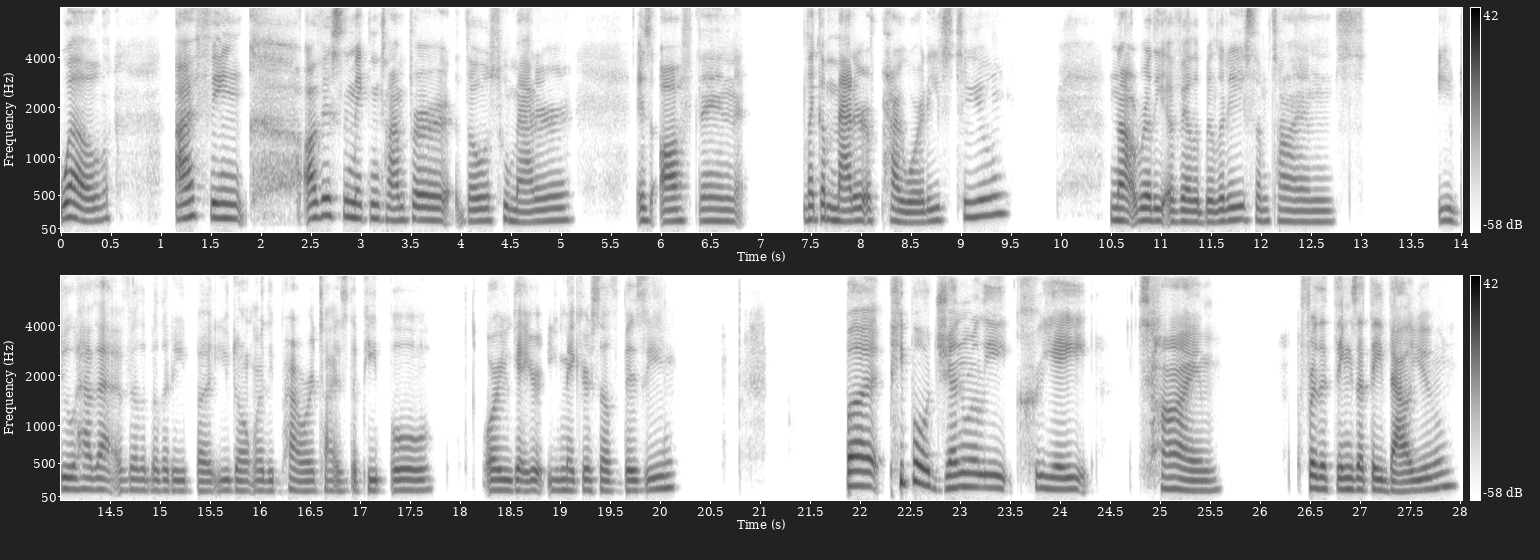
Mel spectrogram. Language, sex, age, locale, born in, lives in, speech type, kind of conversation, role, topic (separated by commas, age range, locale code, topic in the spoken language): English, female, 20-24, en-US, United States, United States, conversation, unstructured, none, How do you make time for what—and who—matters most in everyday life?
